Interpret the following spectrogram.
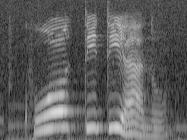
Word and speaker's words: quotidiano: When Q and U is with the vowel A or O, you will be pronouncing the letter U. For example, quadro, quadro. Quotidiano, quotidiano.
